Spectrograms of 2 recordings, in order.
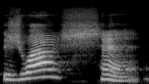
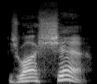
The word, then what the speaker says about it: Joachim: It's super close. It's Joachim. Joachim. Uh-huh. And the Joachim with the nasal French Haitian Yes. Creole sound. Yes. Joachim. Joachim. Perfect. Joachim.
